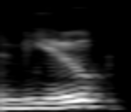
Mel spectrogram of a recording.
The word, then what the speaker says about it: mu: symbol or you just I usually just spell it mu pronounce Mew I would just spell it oh yeah Meo not not like a cat meowing Mew Mew it is pronounced Mew but I just I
